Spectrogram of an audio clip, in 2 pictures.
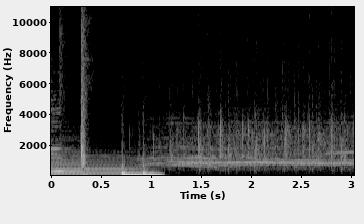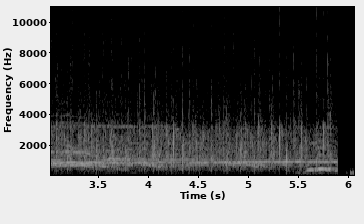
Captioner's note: audience cheering and applauding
